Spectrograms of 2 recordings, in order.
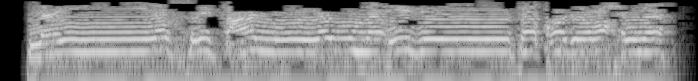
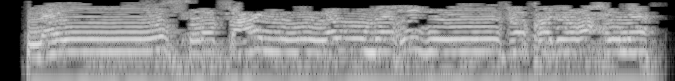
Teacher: فتح الياء وكسر الراء على بناء الفعل للفاعل · Shown in: first take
